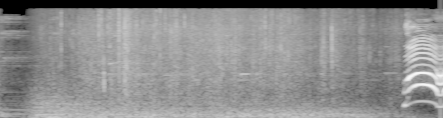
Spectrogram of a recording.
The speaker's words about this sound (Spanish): árboles haciendo sonar sus ramas para entonar villancicos. ¿Cómo sonarán las ramas de los árboles?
